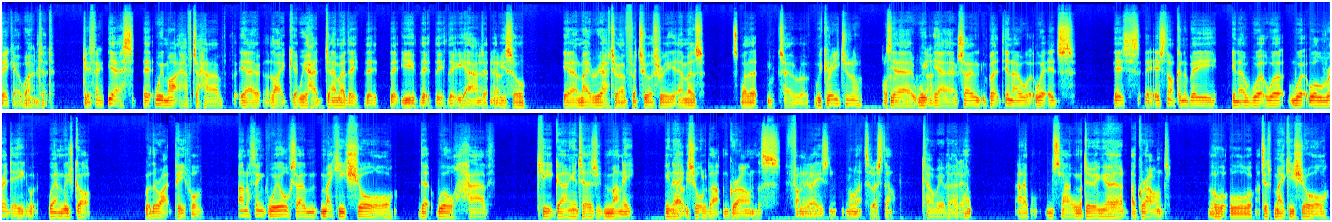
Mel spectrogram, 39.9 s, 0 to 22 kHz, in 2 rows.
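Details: Adult man with chronic aphasia after a massive stroke about 11 years earlier; he still cannot read or write; aphasia.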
